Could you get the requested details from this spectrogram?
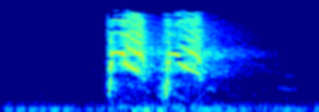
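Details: A talking parrot kept as a pet, trained to say "mummy papa", gives two quick raspy high syllables with a trailing fade, the second slightly softer, indoors with no other sounds.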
